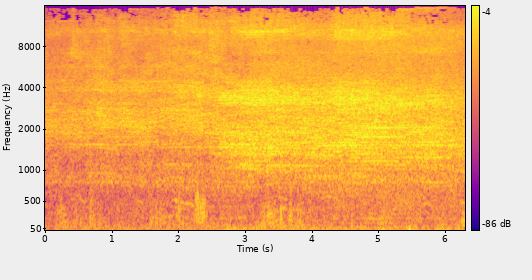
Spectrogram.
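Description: Street traffic on wet asphalt: a passing car's tyres hiss on the wet road, building from about halfway through and easing near the end, over a steady low rumble.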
